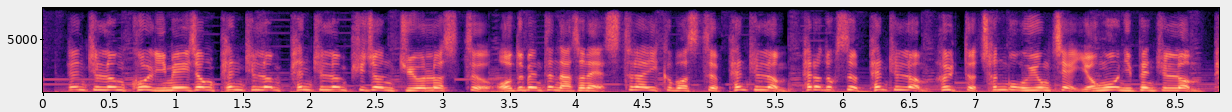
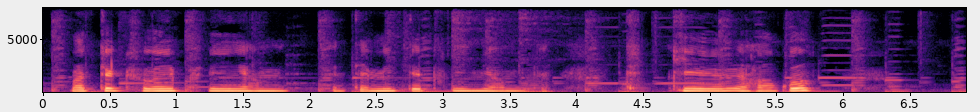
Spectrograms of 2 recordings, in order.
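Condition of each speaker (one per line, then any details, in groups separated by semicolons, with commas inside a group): No condition
Cerebral palsy; brain lesion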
